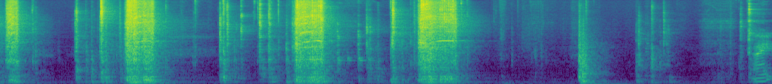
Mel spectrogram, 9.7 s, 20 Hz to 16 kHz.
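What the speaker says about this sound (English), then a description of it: "12mm socket, remove all 4 of your bolts to mount down to the seat frame here" A 12mm socket ratchet works on seat bolts of a Yamaha Wolverine, giving repeated close bursts of ratcheting clicks separated by short pauses and small mechanical clunks.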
